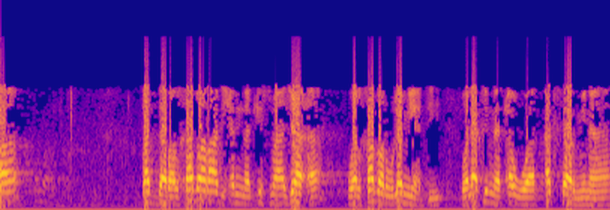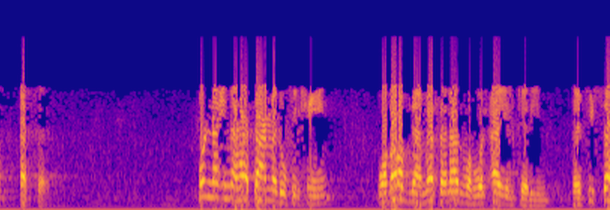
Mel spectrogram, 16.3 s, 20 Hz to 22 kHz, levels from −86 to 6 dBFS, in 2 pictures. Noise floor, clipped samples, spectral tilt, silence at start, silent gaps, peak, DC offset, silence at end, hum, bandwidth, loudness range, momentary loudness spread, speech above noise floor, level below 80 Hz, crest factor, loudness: -50 dBFS; 1%; -4.5 dB/octave; 0 s; none; 0 dBFS; 3%; 0 s; none; 11 kHz; 5 LU; 13 LU; 39 dB; -40 dBFS; 12 dB; -11 LUFS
